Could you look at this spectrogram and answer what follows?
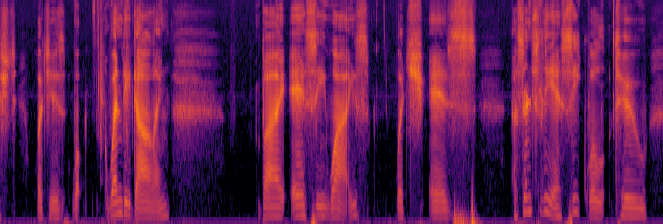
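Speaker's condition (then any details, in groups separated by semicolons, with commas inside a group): Cerebral palsy; tight muscles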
